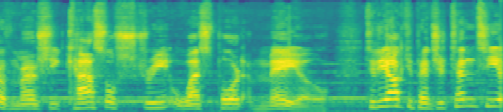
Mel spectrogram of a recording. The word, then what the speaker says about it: Mayo: The name is from the Irish, pronunciation Mayo. Oh, Mayo? Much like the condiment, okay.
